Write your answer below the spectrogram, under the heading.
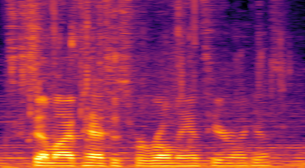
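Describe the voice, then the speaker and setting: A man's voice: medium pitch, monotone, normal speed. A man streaming a video game, giving casual, offhand commentary that loosely explains what is going on. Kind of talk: casual let's play commentary. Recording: voice over game music. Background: game music.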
